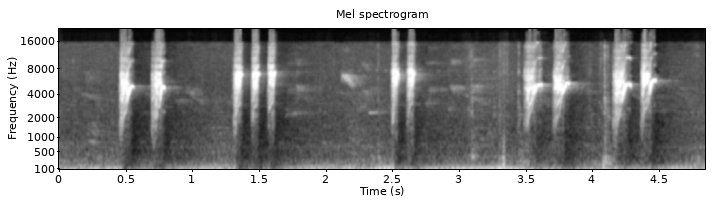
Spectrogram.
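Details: Long-tailed shrike singing energetically: short, sharp, very high chirps, often in quick pairs, in bursts separated by pauses, with a low steady hum underneath.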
